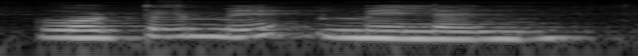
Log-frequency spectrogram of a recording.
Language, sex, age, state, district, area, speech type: Marathi, female, 45-60, Maharashtra, Osmanabad, rural, spontaneous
